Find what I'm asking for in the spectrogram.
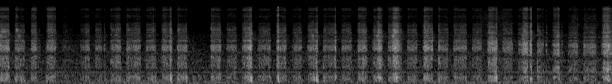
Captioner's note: radio noise from the spirit box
